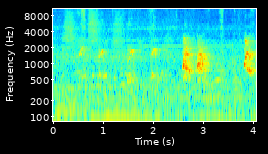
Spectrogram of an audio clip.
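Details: At a Boston Terrier kennel in Jamundí, Cali, Colombia, soft distant yips give way to three louder, clipped barks near the end, with quieter background between them.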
